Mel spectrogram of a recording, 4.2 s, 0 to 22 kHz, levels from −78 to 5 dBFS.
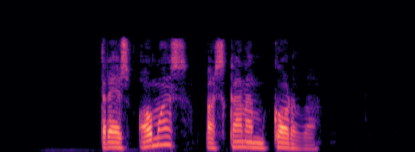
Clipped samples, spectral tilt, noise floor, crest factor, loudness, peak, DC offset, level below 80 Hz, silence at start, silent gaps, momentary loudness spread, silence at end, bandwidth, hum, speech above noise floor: under 0.1%; -4.5 dB/octave; -78 dBFS; 18 dB; -19 LUFS; -2 dBFS; under 0.1%; -58 dBFS; 1 s; none; 6 LU; 1 s; 8.2 kHz; none; 59 dB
